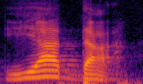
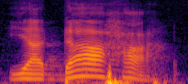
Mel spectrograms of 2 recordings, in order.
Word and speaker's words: yada: Gaya halimbawa ng salitang yada, ang ibig sabihin niyan ay praise o pagpupuri. Hindi po binabasa na yadaha.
